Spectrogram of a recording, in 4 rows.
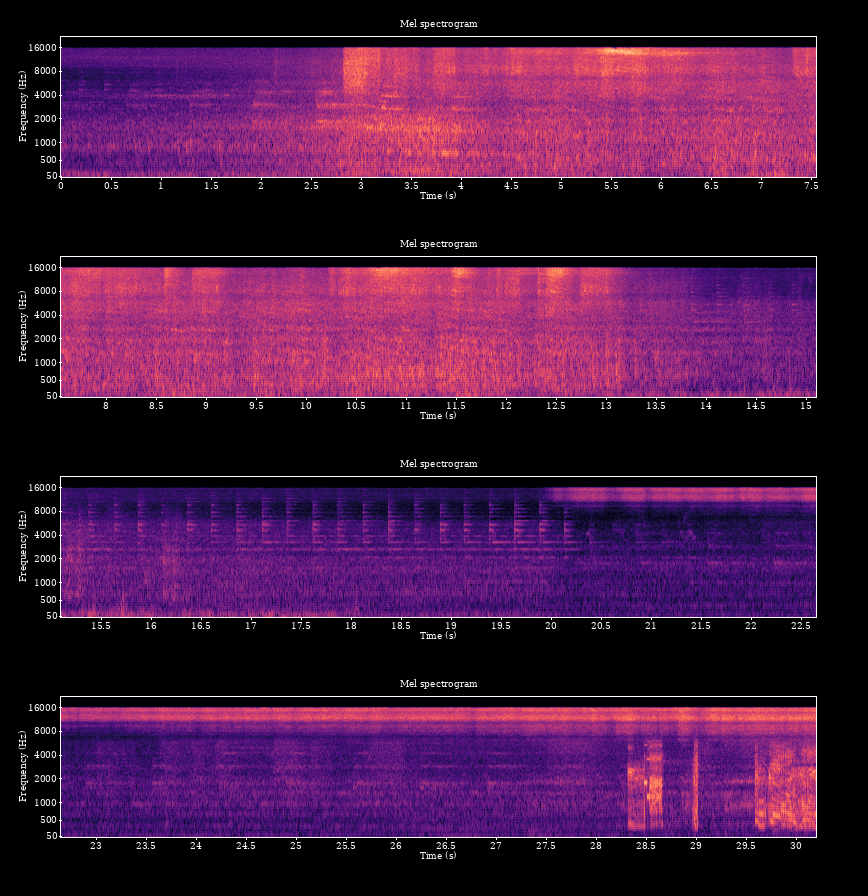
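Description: An Amtrak train led by an ACS-64 electric locomotive passes through the station at speed: a loud rush of wheel and rail noise for about ten seconds, fading away as the train recedes. Near the end, an approaching Acela sounds its horn twice, a short blast and then a longer one.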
